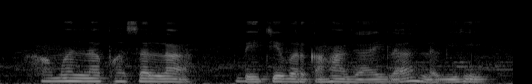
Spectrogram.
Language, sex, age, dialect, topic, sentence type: Chhattisgarhi, male, 18-24, Western/Budati/Khatahi, agriculture, question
